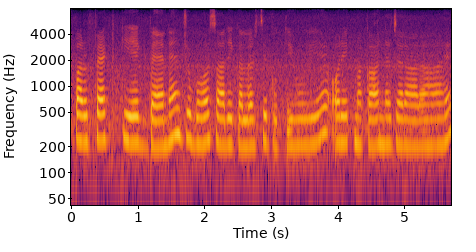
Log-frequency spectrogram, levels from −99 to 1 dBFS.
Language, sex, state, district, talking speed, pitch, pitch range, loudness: Hindi, female, Uttar Pradesh, Lalitpur, 210 wpm, 215 Hz, 210-230 Hz, -18 LUFS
